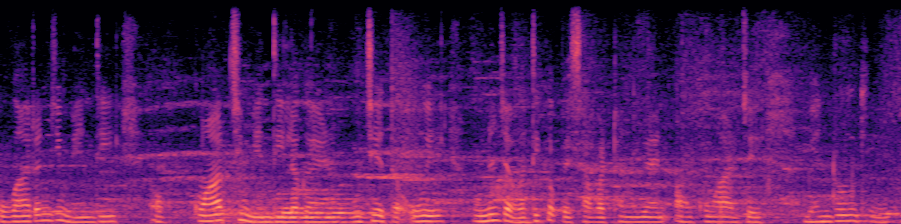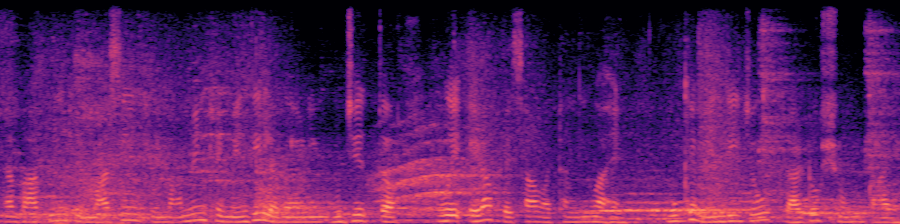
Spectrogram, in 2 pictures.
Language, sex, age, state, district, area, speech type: Sindhi, female, 30-45, Gujarat, Junagadh, urban, spontaneous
